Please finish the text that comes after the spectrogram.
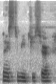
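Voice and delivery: a hushed, timid yes sir to a legend; imitating her starstruck self, soft and small; meek polite reply. Starstruck newcomer greeting Jackie Chan on set, hushed and meek.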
